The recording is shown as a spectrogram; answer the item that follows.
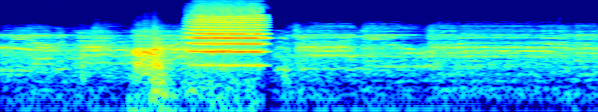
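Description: Car horn sounding one steady, flat-pitched blast of about half a second, a short burst just before it, over background music.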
